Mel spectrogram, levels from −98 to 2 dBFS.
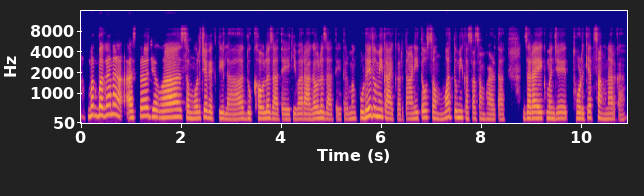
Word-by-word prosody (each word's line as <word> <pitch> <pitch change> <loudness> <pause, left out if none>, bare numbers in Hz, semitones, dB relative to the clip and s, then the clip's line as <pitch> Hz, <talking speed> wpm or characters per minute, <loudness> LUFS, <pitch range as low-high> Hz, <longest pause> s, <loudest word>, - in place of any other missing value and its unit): मग 295 +2 +4
बघा 290 +1 +7
ना, 325 - +4 0.3
असं 255 +6 +2
जेव्हा 220 -2 +4 0.3
समोरच्या 195 +2 0
व्यक्तीला 185 -4 -4 0.3
दुखावलं 185 +1 0
जाते 165 -3 -3
किंवा 170 0 -5
रागवलं 175 +4 0
जातंय, 160 -3 -7
तर 165 - -10
मग 185 +2 -6
पुढे 225 +7 +5
तुम्ही 250 -3 +3
काय 185 -5 0
करता 165 +1 -10
आणि 175 +2 -3
तो 215 - +2
संवाद 195 +3 -1
तुम्ही 215 -1 +1
कसा 185 -1 -5
सांभाळता, 165 -3 -7 0.5
जरा 190 0 +3
एक 190 0 +1
म्हणजे 185 0 -2 0.2
थोडक्यात 190 +2 -1
सांगणार 170 -3 -2
का? 155 - -12
185 Hz, 165 wpm, -24 LUFS, 170-205 Hz, 0.5 s, बघा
